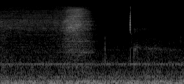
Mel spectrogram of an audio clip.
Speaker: with the suction device turned on a 20-second flush of water from the syringe should be directed into the hve suction tip in addition the assistant should practice an air water spray into the hve suction tip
